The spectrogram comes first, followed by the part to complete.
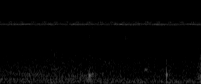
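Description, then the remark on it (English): A steady, high-pitched chorus of crickets trills without pause on a Florida evening, heard from outside on a back porch, soft, with a couple of faint clicks in the quiet night background and no one talking. “as you can probably tell from the background noise, I'm recording this outside on the back porch, so you can probably hear the crickets on this lovely Florida evening.”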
